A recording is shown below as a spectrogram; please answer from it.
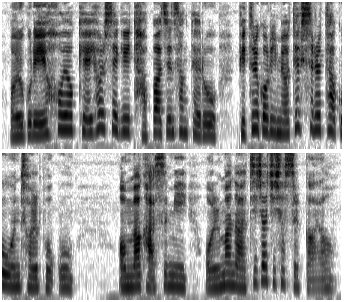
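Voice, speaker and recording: A woman's voice: mid-range voice, no room sound. A woman narrating her own story in the first person, earnest and emotional.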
